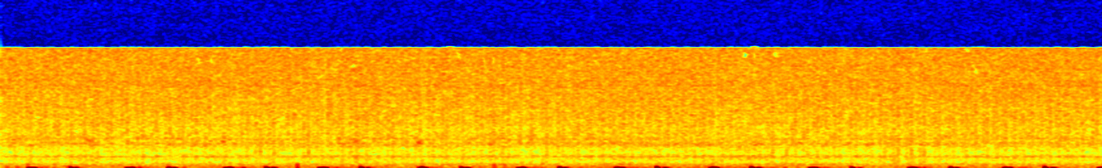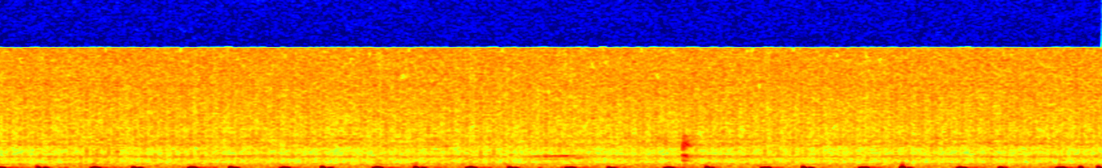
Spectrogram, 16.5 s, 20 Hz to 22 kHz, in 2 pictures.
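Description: Regular low heart thumps at about 82 a minute, with a steady hum underneath; the heart sounds are abnormal.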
